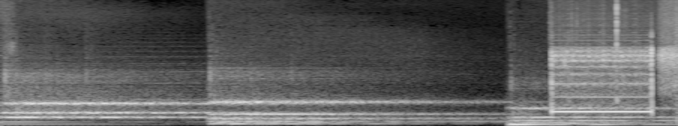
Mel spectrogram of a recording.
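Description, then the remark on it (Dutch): An outgoing phone call placed by a De Standaard reporter rings: steady tonal ringback tones in long sustained stretches, then a brighter, harmonically rich tone near the end as the line connects. No one speaks. “Ik, ehm, ik bel eens om te horen hoe het daar is.”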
